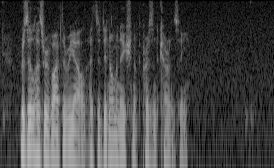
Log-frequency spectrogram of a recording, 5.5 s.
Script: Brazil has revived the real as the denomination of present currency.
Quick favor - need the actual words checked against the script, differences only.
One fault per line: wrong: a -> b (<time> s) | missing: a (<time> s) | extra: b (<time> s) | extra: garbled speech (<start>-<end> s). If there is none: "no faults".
no faults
